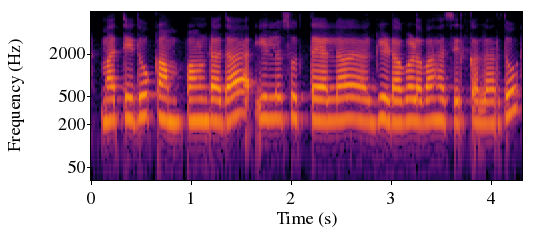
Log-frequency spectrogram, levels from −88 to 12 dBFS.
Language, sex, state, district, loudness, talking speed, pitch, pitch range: Kannada, female, Karnataka, Bidar, -15 LUFS, 180 wpm, 230 Hz, 225-245 Hz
